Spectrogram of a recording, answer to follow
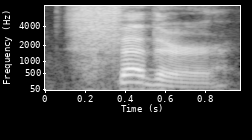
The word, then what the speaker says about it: feather: So when we pronounce the TH, you want to stick your teeth, or sorry, your tongue between your teeth.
